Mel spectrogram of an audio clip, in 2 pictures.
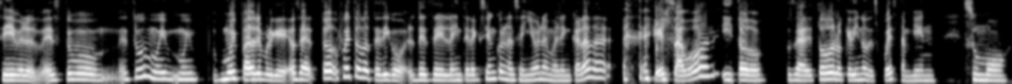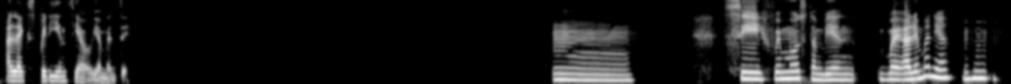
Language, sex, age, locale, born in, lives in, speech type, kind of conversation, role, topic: Spanish, female, 30-34, es-MX, Mexico, Mexico, conversation, podcast, guest, ¿Cuál ha sido tu comida callejera favorita durante un viaje?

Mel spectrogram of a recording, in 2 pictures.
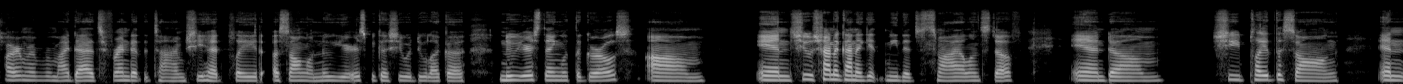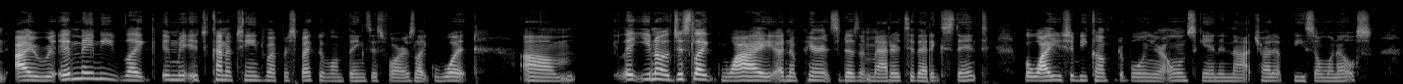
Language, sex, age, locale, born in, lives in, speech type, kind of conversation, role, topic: English, female, 18-19, en-US, United States, United States, conversation, unstructured, none, Which series or artist first sparked your obsession, and how did it shape your tastes?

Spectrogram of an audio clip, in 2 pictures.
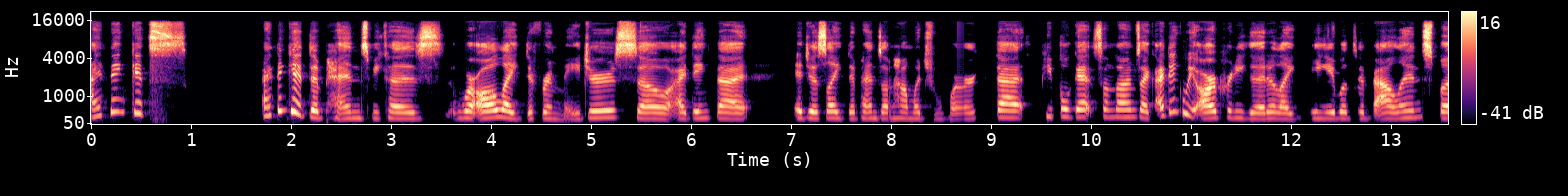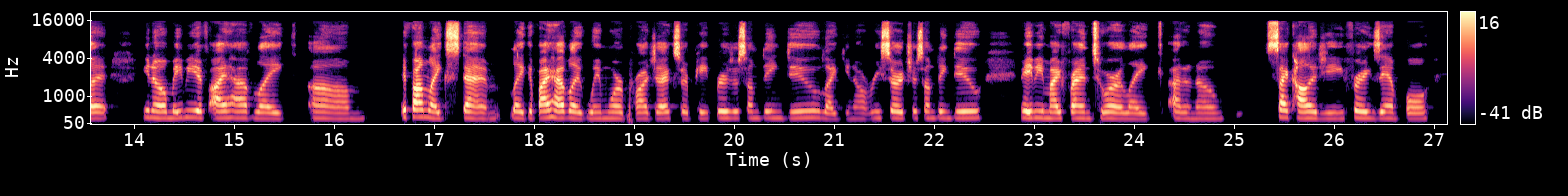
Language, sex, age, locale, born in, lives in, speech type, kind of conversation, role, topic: English, female, 20-24, en-US, United States, United States, conversation, podcast, guest, What helps you maintain a healthy balance between your responsibilities and personal time?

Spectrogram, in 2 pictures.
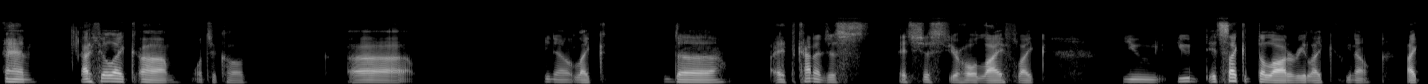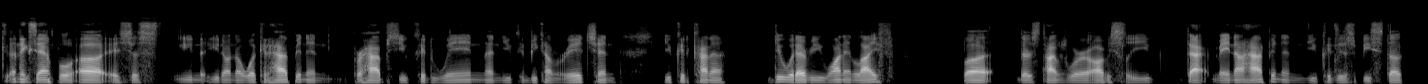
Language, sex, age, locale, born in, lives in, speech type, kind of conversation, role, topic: English, male, 18-19, en-US, United States, United States, conversation, unstructured, none, Would you rather have a one-minute conversation with your future self or your past self?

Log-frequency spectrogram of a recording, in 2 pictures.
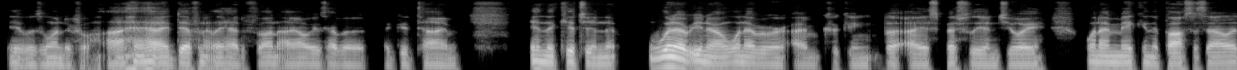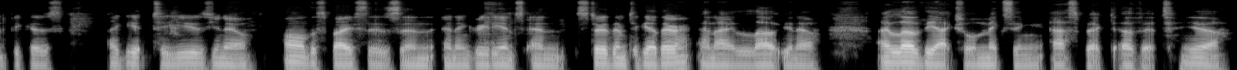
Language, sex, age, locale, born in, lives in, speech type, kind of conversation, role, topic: English, male, 30-34, en-US, United States, United States, conversation, unstructured, none, What comfort food do you love, and what kitchen experiment are you proud of?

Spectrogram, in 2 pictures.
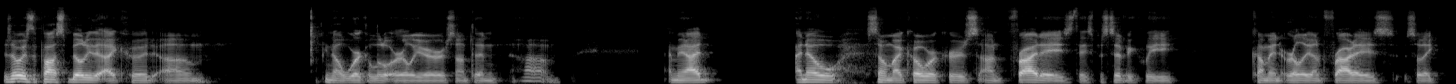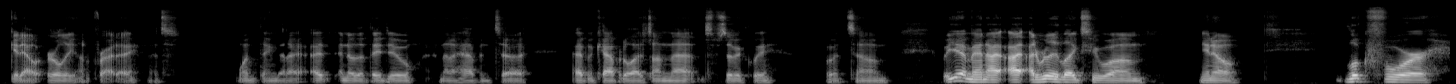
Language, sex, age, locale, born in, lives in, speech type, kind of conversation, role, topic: English, male, 30-34, en-US, United States, United States, conversation, advice, user, How can I break out of a monotonous routine and feel motivated again?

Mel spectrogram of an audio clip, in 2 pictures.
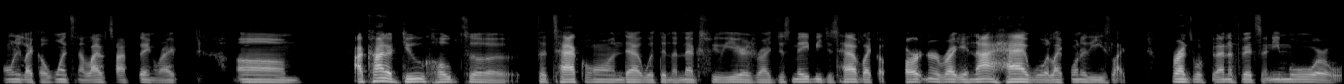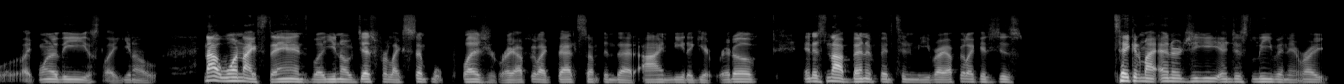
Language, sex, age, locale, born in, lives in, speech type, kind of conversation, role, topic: English, male, 20-24, en-US, United States, United States, conversation, unstructured, none, What new experiences, habits, or relationships do you hope to add in the next year?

